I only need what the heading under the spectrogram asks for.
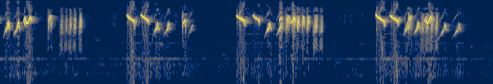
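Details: Clear cinereous tit lure sound, suited to tutoring caged birds gone quiet: four lively phrases about every two seconds, each mixing swept high whistled notes with buzzy rattling churrs, no background noise.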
